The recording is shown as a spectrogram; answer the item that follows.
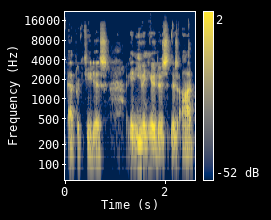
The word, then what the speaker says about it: Epictetus: told me it's Epictetus, and I had heard people pronounce it both Epictetus and Epictetus. I think now, the more that if you go to certain sources, the more I talk to other people, I think there is agreement that it's something like Epictetus.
